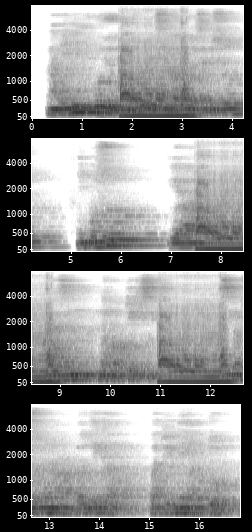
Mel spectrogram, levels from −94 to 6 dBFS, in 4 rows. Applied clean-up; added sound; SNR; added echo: none; Musical instrument; -3 dB; reverberation time 1.9 s.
